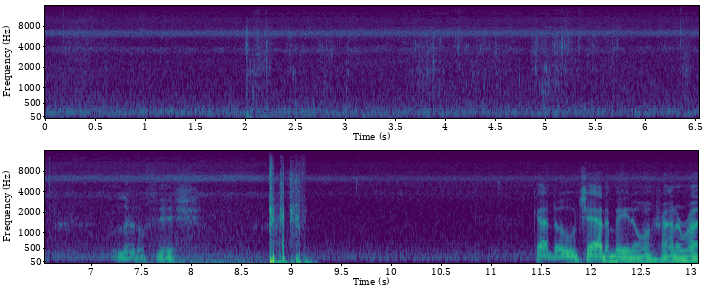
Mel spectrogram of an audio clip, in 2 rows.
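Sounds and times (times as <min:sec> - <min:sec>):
faint outdoor hiss: 0:00.0 - 0:13.0
insect chirring: 0:00.0 - 0:13.0
sharp click: 0:08.8 - 0:09.8.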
